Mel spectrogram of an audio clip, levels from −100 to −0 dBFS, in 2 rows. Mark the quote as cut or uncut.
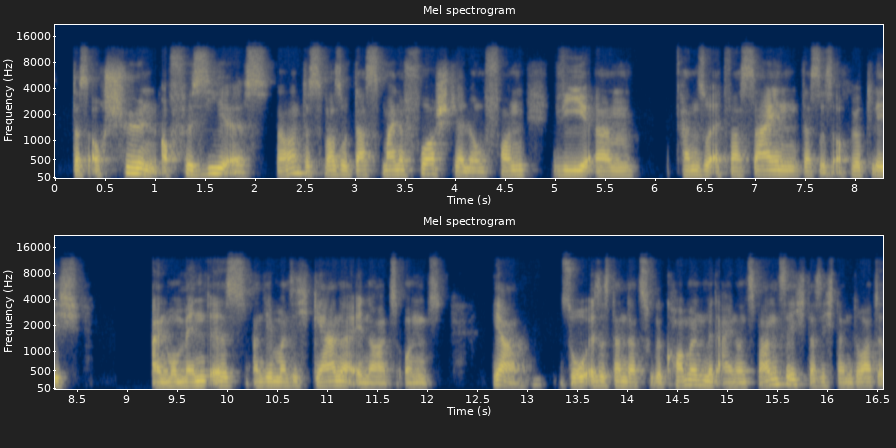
uncut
